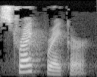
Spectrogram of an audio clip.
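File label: "strikebreaker", English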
